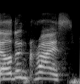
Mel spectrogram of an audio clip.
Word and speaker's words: Feldenkrais: And I guess, and I hope I'm saying this correctly, Feldenkrais? Feldenkrais? Yeah. Feldenkrais, Feldenkrais, Feldenkrais.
